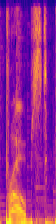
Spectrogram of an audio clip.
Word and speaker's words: Probst: Is it Jeff Probst? Yes, Probst. P-R-O-B-S-T.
